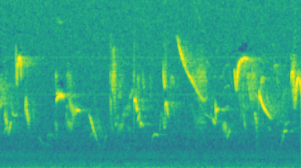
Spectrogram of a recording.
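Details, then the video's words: Black-throated canary, recorded as training song for canaries, giving brief bright whistled slurs and chips at high pitch against steady hiss and low hum. "Suara Masteran Burung Blackthroat Untuk Kenari"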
